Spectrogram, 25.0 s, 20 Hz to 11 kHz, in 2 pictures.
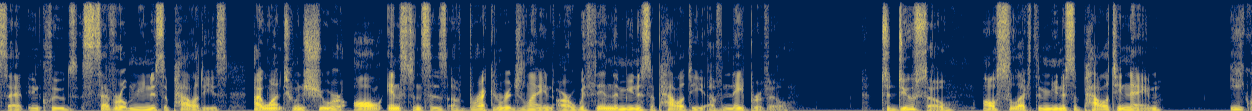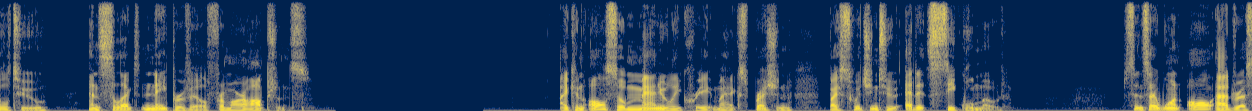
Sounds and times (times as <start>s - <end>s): Speech: 0.0s - 8.0s, 8.8s - 11.7s, 12.3s - 15.7s, 18.1s - 22.7s, 23.8s - 25.0s.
